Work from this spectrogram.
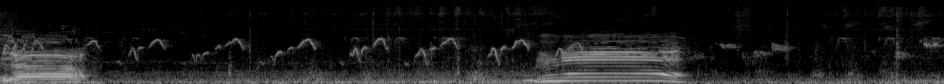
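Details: Cow in a grassy field calling to a companion that is eating grass: two long, steady, deep moos separated by about four seconds, with repeated arching bird chirps in between.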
